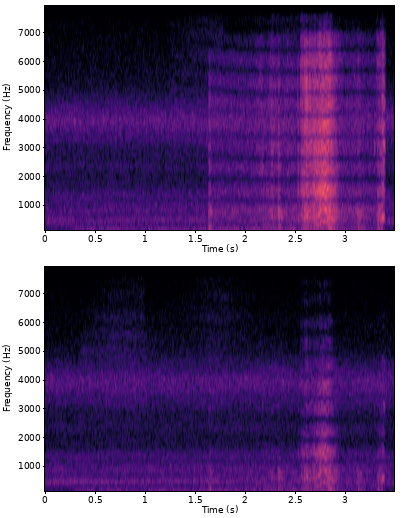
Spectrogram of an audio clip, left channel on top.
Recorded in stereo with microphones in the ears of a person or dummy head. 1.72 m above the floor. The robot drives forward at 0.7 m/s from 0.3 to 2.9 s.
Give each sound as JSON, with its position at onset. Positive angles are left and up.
{"t": 1.6, "sound": "a zipper", "side_deg": 45}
